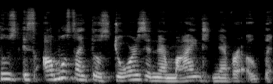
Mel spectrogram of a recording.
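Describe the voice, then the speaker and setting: With an American accent, a woman talks at a fairly quick pace in an ordinary speaking voice, her intonation lively. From US South. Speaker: internist and medical educator. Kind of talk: casual interview conversation.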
